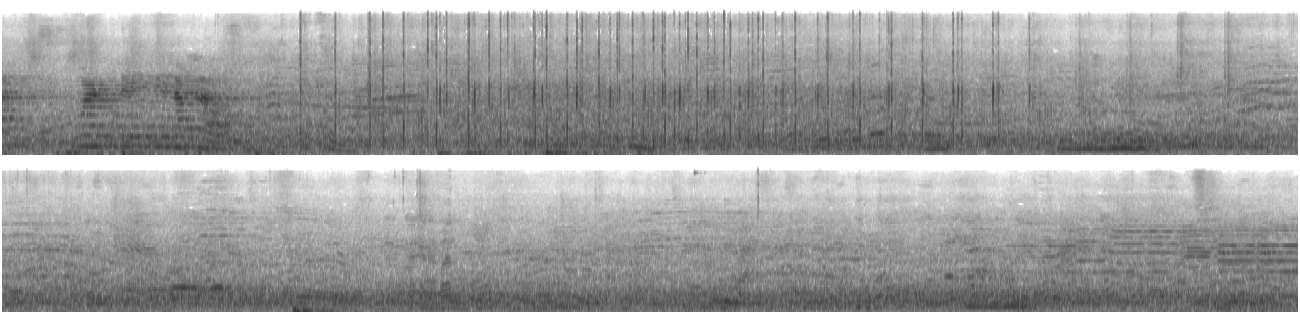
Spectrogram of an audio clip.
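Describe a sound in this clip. A large crowd chatters at a distance outdoors.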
